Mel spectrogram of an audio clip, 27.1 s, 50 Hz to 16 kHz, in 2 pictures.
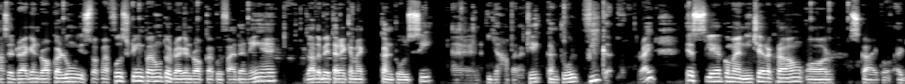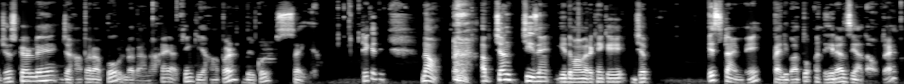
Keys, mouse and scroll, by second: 2.7 space, 2.9 click, 4.4 ctrl+a, 6.1 ctrl+c, 6.9 ctrl+Tab, 8.7 ctrl+v, 10.3 click, 10.5-17.4 drag, 17.4 Up, 27.0 click.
